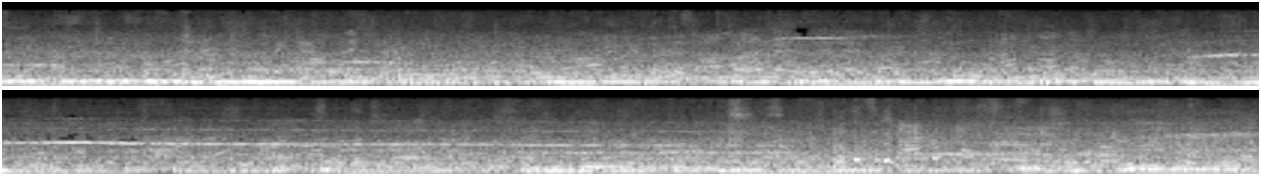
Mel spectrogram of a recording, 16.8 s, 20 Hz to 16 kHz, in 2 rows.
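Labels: A band is playing music. 0:00.0 - 0:16.8
Voices of a group of people talking continuously. 0:00.0 - 0:16.8
Someone is whistling. 0:05.1 - 0:05.9
A high-pitched cheer is heard. 0:07.8 - 0:13.8
Clapping sounds in the background. 0:14.3 - 0:15.9

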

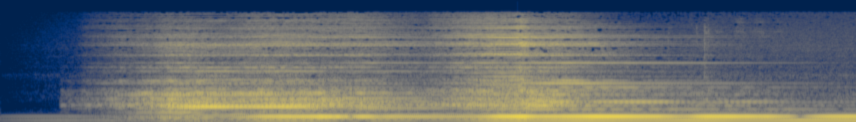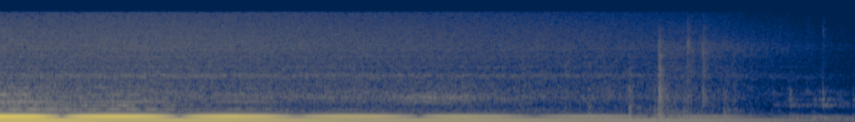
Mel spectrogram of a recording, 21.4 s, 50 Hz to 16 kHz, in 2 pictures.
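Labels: Metallic drum sounds intensify as ambient noise. 0:01.5 - 0:07.0
Metallic ambient sound from a drum decreasing until it disappears. 0:07.1 - 0:17.0

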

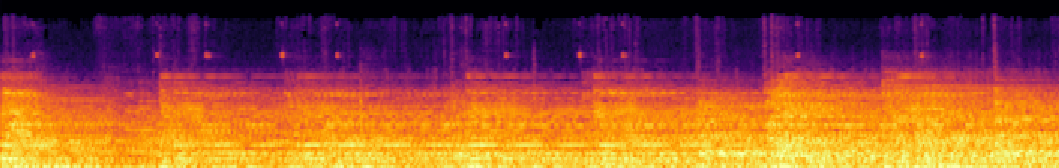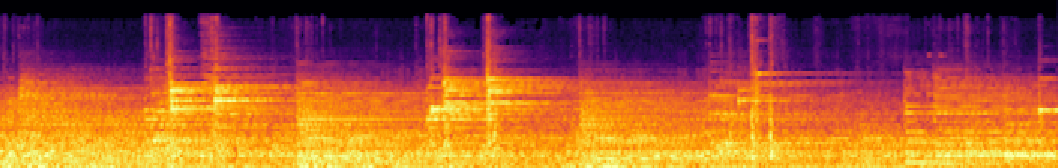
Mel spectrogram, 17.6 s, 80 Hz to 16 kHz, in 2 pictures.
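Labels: A loud, musical piano echoing repeatedly. 0:00.0 - 0:17.6
String instruments echo in the background. 0:10.3 - 0:15.6

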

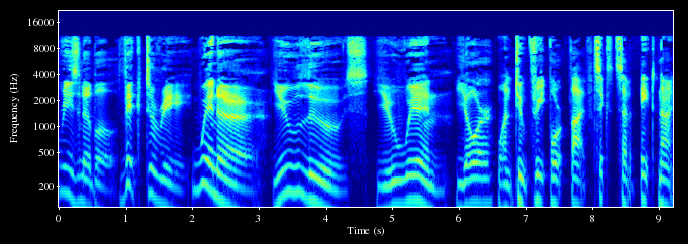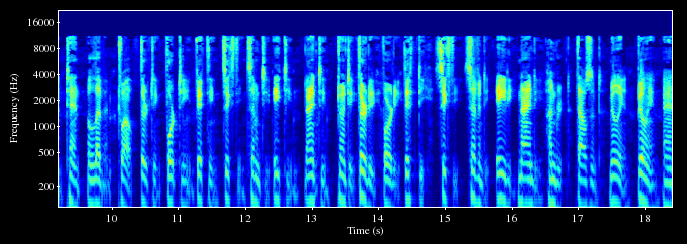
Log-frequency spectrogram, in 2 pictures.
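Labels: A man vocalizes video game sounds clearly. 0:00.0 - 0:18.4

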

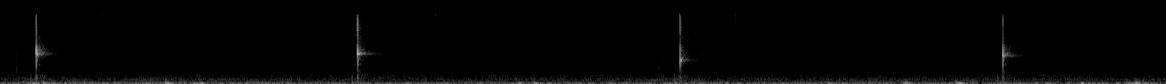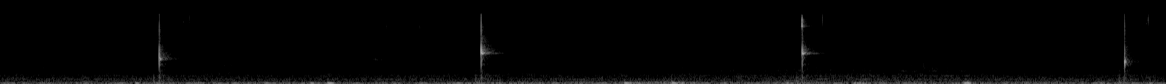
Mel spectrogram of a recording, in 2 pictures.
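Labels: A single water droplet falls and hits a surface. 0:00.2 - 0:00.5
A single water droplet falls and hits a surface. 0:03.4 - 0:03.8
A single water droplet falls and hits a surface. 0:06.7 - 0:07.0
A single water droplet falls and hits a surface. 0:10.0 - 0:10.2
A single water droplet falls and hits a surface. 0:13.1 - 0:13.4
A single water droplet falls and hits a surface. 0:16.3 - 0:16.7
A single water droplet falls and hits a surface. 0:19.5 - 0:19.9
A single water droplet falls and hits a surface. 0:22.8 - 0:23.1

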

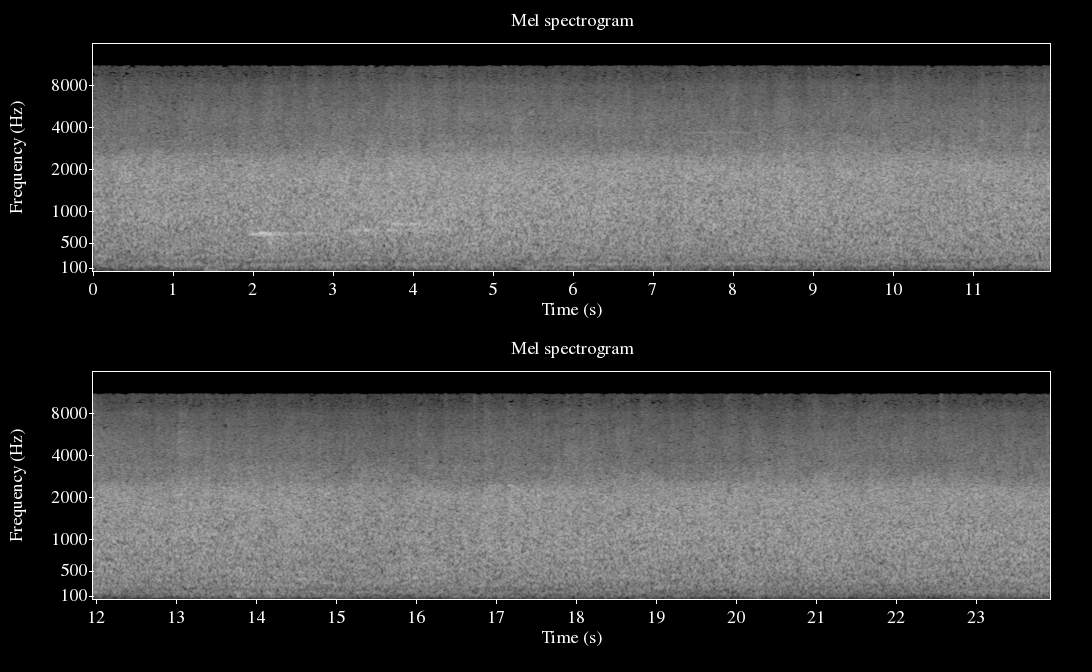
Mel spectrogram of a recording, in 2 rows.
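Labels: Loud clapping echoes continuously in a large hall. 0:00.0 - 0:23.9

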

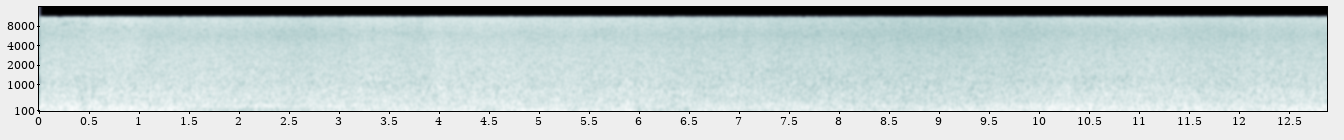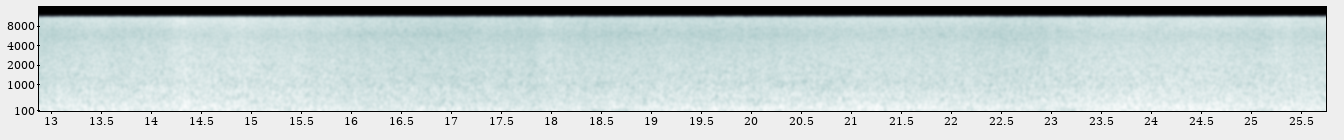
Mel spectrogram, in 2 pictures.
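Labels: Waves push and pull in a constant rhythm near the beach. 0:00.0 - 0:25.8

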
